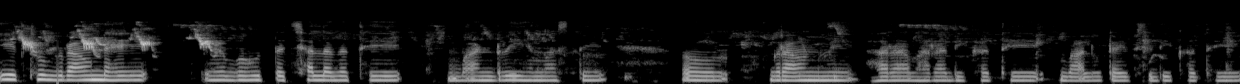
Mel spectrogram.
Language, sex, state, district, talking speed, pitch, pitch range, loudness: Hindi, female, Chhattisgarh, Balrampur, 115 wpm, 190 Hz, 185-200 Hz, -23 LUFS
